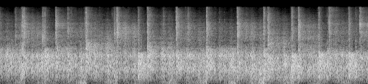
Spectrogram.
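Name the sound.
audience applause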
